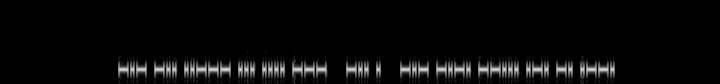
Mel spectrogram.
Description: Morse code, heard as a keyed tone, about 40 wpm, 700 Hz. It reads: KD2SHO DE KC7RNP
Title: USA Callsign DE Callsign - 6 Characters - 40wpm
